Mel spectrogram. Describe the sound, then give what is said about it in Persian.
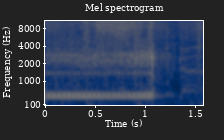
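A steady telephone tone holds for about a second as someone starts dialing a call, then stops abruptly with a brief click, leaving near quiet. “بیاین بریم به آرشام زنگ بزنیم خب ببینیم آرشام چی میگه”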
